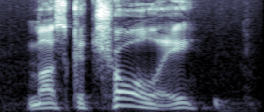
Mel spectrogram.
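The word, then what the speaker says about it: Mostaccioli: Muscacholi is how you pronounce it.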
